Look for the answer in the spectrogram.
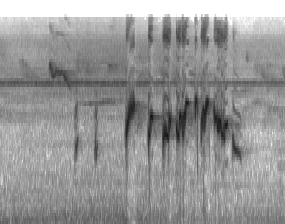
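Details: Red-whiskered bulbul used as a decoy, singing to call in wild birds: a few soft notes, then a rapid burst of about eight loud, clipped warbling notes, over a steady thin high whine.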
